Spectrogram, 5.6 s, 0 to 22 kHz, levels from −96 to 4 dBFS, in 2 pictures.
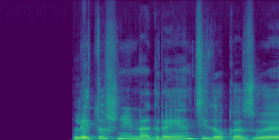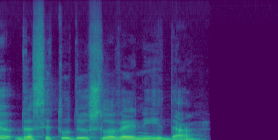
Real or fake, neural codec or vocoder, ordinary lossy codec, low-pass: fake; vocoder, 44.1 kHz, 128 mel bands every 256 samples, BigVGAN v2; none; none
